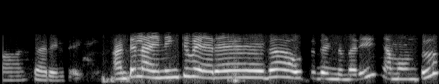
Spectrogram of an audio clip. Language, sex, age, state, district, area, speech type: Telugu, female, 18-30, Andhra Pradesh, West Godavari, rural, conversation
